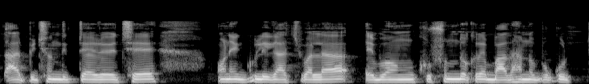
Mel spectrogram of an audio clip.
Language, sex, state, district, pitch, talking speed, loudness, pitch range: Bengali, male, West Bengal, Alipurduar, 115 Hz, 120 wpm, -13 LUFS, 110-120 Hz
